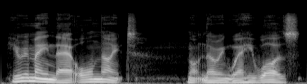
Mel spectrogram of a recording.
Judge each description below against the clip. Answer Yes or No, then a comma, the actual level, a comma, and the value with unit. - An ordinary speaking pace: Yes, average, 195 wpm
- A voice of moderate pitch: No, low, 105 Hz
